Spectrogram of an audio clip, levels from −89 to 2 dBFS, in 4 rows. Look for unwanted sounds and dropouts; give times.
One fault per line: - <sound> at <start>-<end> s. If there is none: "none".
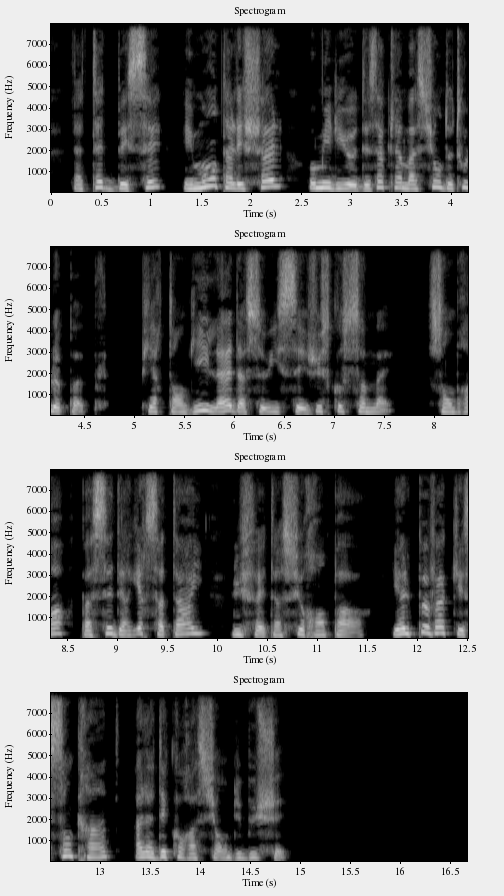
none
